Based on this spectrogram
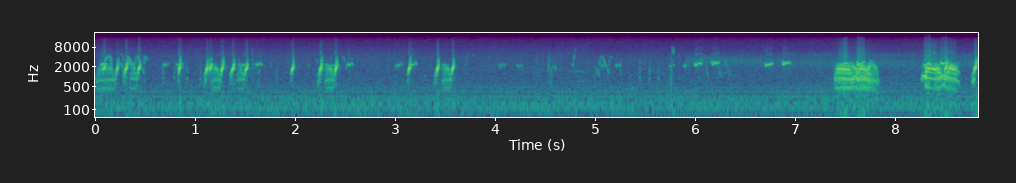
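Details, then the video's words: A quail calls in short, sharp chirped notes grouped in quick bursts about once a second, ending with two longer, harsher rasping bursts, as a hunting lure sound. "Quail bird sound for hunting"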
